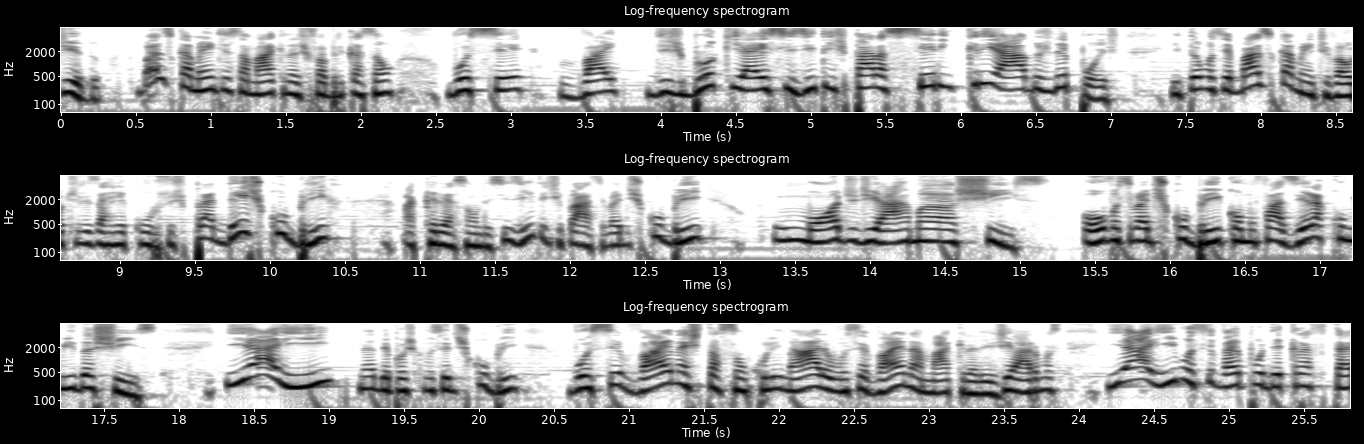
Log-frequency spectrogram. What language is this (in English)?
Portuguese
